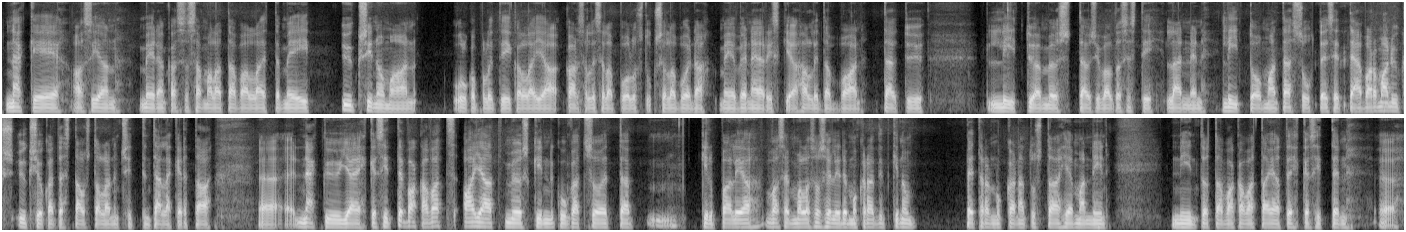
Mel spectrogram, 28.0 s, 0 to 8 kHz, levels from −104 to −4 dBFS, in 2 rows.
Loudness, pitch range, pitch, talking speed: -23 LUFS, 85-95 Hz, 95 Hz, 145 wpm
